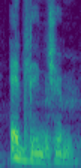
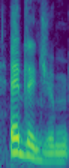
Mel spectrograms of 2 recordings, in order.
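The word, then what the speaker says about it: Edlingham: Only in Northland does the pronunciation change and become Injum as in Witchingum or indeed Edlingum. Edingum is a really worthwhile detour.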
